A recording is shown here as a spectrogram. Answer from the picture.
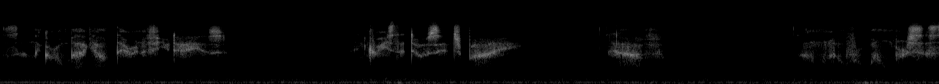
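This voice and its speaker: A put-on character voice comes out raspy at an extremely high pitch. It runs at a moderate pace with long, frequent pauses. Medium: audio drama. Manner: cold, calm, commanding.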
